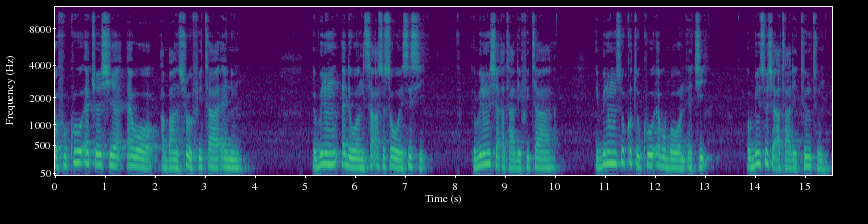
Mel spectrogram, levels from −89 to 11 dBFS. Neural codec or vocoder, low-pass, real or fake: none; 10.8 kHz; real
